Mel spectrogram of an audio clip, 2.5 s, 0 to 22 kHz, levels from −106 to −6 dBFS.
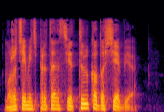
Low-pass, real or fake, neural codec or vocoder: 10.8 kHz; real; none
